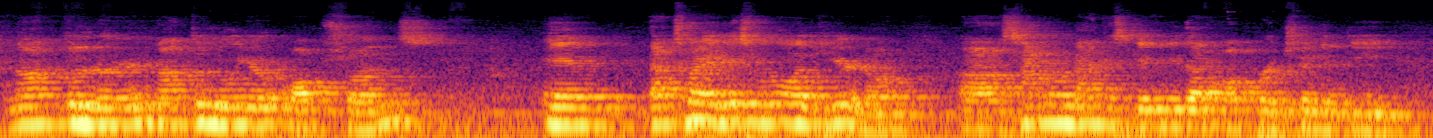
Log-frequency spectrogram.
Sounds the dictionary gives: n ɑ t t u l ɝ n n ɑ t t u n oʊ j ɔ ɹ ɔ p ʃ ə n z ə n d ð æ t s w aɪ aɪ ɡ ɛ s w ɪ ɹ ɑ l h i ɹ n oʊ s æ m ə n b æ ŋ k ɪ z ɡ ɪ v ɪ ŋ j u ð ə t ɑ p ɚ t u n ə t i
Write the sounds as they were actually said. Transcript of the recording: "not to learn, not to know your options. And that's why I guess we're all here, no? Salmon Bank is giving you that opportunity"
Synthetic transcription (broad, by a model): n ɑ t t u l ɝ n n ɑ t t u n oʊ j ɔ ɹ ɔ p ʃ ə n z ə n d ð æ t s w aɪ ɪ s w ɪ l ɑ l h i ɹ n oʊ s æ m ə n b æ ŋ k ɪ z ɡ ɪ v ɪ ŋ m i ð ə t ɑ p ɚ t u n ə t i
